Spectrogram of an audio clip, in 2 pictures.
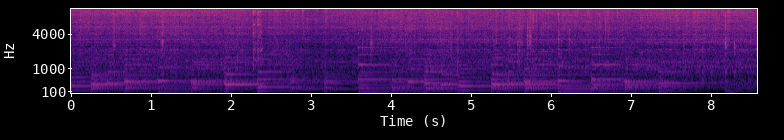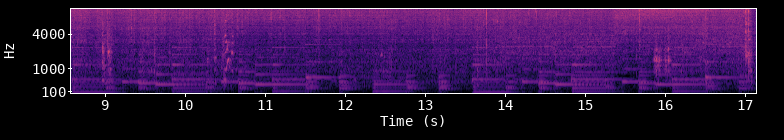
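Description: Chicken mince patties sizzling in oil in a frying pan, with a few short clicks and scrapes of a spatula against the pan as they are turned over. Background music with plucked notes plays underneath.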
